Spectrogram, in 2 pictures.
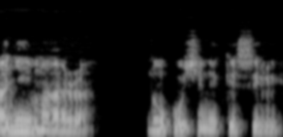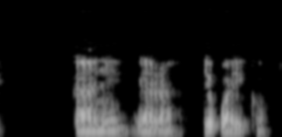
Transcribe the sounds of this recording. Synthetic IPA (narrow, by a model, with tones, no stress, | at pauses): a˨ɲɪ˦ma˨a˨ɾa̰˨ | no˦kʷu˦t͡ʃi˦ne˨ke˨si˨ɾi˨ | ka˨ɲɪ˦ɡa˨ɾa˦ | ɪ˦kʷa˨i˨ko˦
